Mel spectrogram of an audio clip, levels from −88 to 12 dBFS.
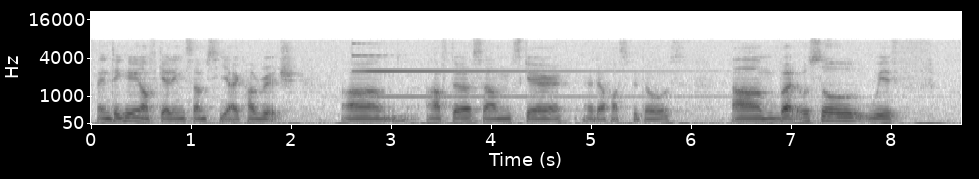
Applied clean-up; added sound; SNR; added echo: none; Clock; 16 dB; reverberation time 0.5 s.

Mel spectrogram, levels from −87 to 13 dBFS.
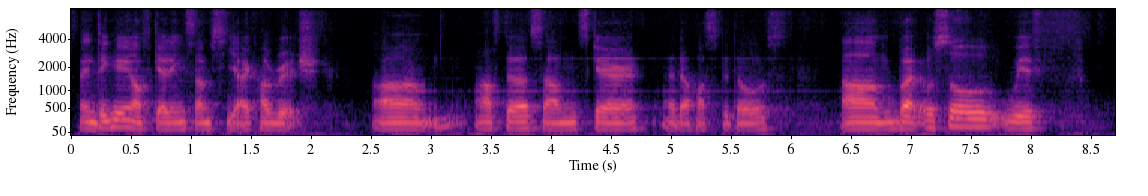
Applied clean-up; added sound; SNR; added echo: neural separator model SepFormer DNS4.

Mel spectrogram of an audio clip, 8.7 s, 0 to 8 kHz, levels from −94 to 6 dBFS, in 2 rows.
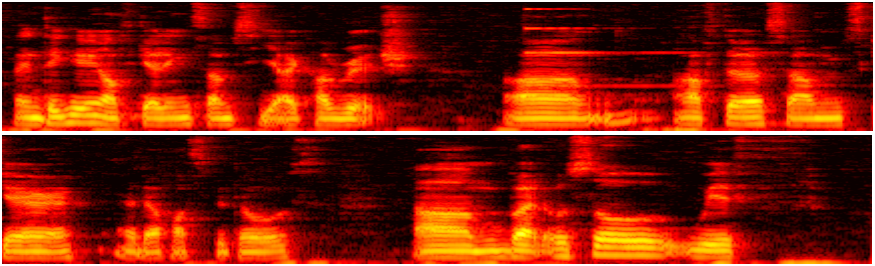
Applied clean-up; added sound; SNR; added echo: classical method WPE with log-MMSE.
